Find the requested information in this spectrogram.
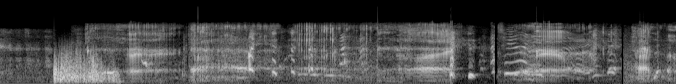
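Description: An adult lets out a long, loud, drawn-out burp with a rough, croaking quality, then shorter follow-up belches.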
